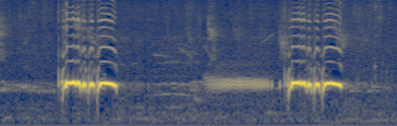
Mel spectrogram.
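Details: Local zebra dove with a loud voice, a master song to make lazy birds sing: two strong stuttering coo phrases separated by a soft, steady humming coo.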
